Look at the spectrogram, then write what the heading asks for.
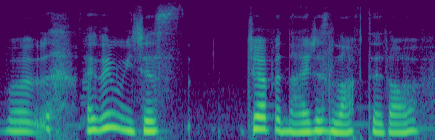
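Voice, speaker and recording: Young woman streamer, off-the-cuff chat with viewers, candid and profane, laughs easily, slightly high voice. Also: normal speed, warm tone. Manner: candid, laughs often, swears casually.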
